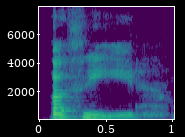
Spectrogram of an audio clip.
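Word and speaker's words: Éothéod: If we're going to pronounce it Earl, that's how I would pronounce this. Is Atheed, because Earl is EO and the beginning of this is EO. So I would use the same pronunciation for that EO, the Right.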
